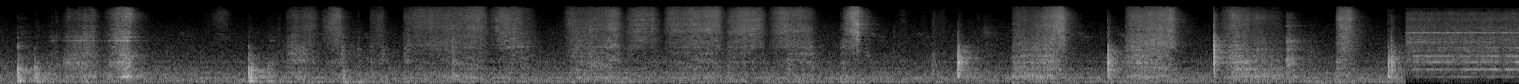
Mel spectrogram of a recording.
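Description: A hand plane shaves along a cherry board in short strokes.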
